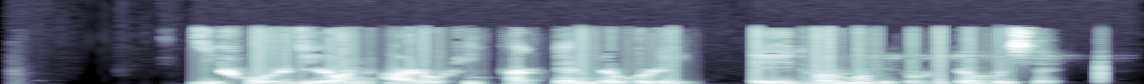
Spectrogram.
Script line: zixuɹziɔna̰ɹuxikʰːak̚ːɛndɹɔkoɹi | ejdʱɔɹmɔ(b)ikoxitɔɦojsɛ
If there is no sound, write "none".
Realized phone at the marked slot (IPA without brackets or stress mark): b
